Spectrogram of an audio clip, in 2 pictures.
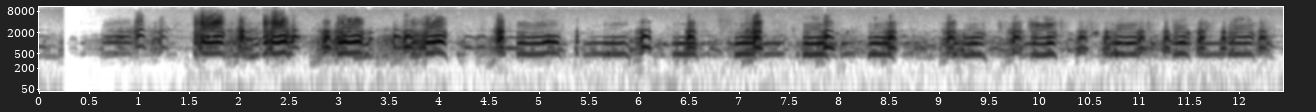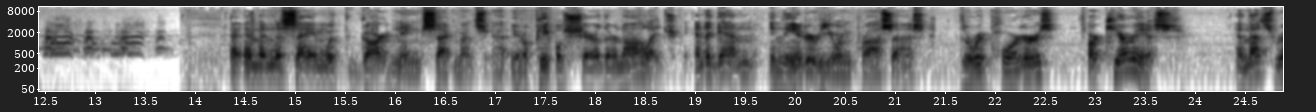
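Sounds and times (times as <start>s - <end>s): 
flock of Canada geese honking in V formation flight: 0.0s - 13.9s
speech: 14.5s - 24.8s.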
